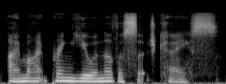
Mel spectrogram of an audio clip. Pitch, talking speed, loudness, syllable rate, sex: 140 Hz, 185 wpm, -19 LUFS, 4.3 syllables/s, male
